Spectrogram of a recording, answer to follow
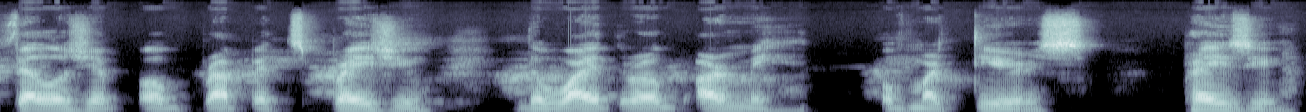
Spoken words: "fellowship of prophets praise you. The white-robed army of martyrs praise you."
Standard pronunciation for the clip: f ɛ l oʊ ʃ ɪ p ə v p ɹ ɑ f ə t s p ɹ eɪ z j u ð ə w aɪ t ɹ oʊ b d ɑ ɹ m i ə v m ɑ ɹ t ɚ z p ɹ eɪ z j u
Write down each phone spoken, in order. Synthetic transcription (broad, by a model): f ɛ l oʊ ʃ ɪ p ə v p ɹ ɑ p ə t s p ɹ eɪ z j u ð ə w aɪ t ɹ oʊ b ɑ ɹ m i ə v m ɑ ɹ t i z p ɹ eɪ z j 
